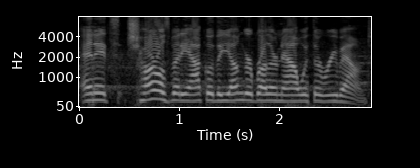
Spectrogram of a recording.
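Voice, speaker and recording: A man calling live basketball play-by-play, rattling off plays, names and the shot clock at a brisk clip. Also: high voice, little pitch movement, a bit bright, slight background noise. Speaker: play-by-play commentator. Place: gym broadcast booth.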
